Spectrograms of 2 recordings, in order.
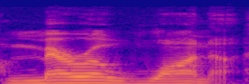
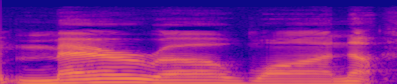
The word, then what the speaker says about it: marijuana: it's it's called marijuana the word has four syllables and the stress is on that third syllable it that wa marijuana so say this word with me i'll say it slowly marijuana that second and fourth syllable you hear that schwa that uh marijuana so keep in mind that the spelling is nothing like the pronunciation that third syllable that wah that is the stress marijuana marijuana it's marijuana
